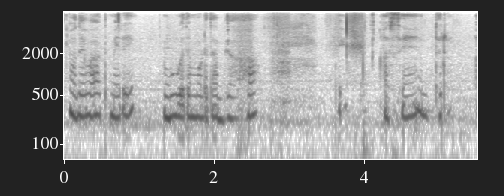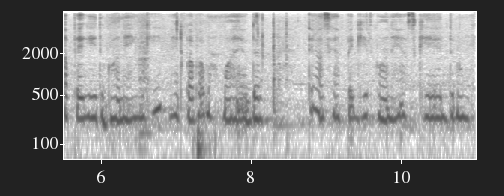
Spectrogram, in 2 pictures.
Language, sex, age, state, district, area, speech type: Dogri, female, 18-30, Jammu and Kashmir, Jammu, rural, spontaneous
